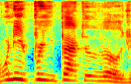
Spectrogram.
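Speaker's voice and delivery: high, rushed pleading; acted urgent plea. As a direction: hurry the plea out before the friend leaves. Retold plea to departing friend.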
